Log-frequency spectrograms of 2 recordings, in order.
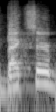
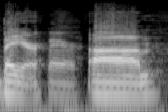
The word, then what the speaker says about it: Bexar: is bexar so it it looks like it's bexer but it's pronounced bear just like so the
